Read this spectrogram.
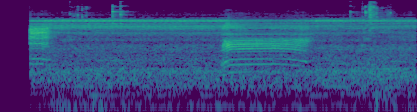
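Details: One sheep bleat, a drawn-out, wavering nasal call of about a second, following a brief sharp sound at the start, with constant high hiss behind.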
